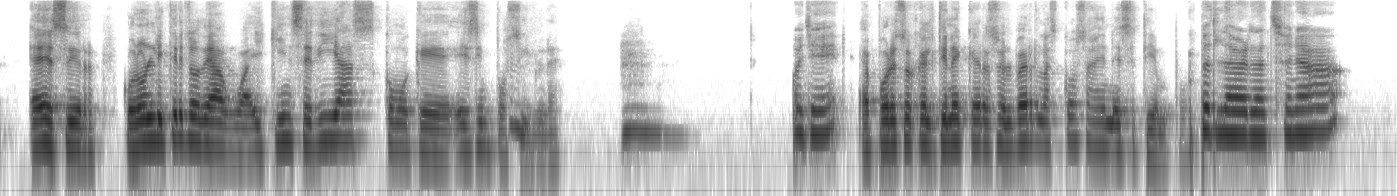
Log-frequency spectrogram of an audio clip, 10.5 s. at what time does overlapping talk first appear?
none

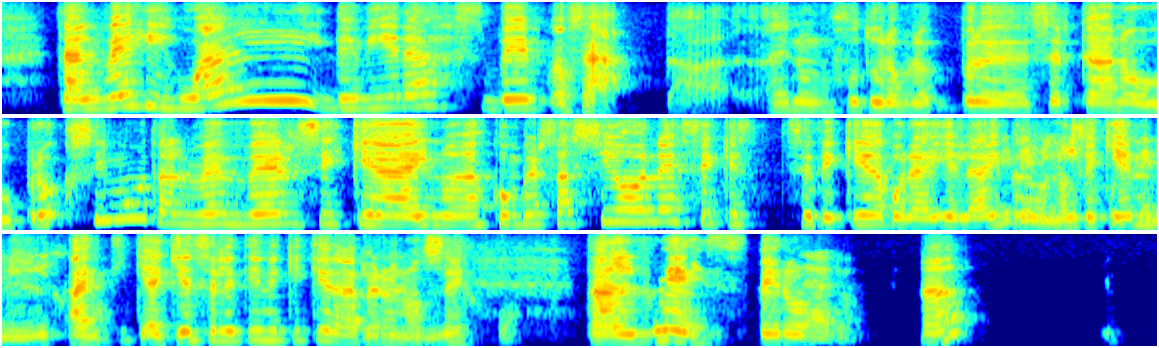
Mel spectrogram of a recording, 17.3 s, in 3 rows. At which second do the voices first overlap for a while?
10.8 s

